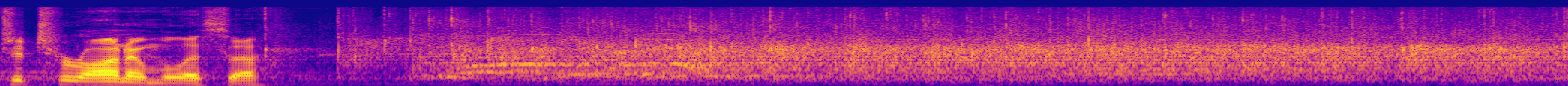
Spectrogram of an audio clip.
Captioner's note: audience applauding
